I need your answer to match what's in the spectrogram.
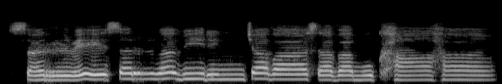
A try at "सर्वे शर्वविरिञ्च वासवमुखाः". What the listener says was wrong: The first is sa, the second is sha, Shiva. Sarve Sharva, tell again.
